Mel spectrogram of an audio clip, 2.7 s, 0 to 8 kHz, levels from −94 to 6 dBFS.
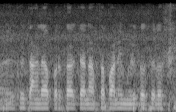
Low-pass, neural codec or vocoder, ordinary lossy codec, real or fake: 7.2 kHz; none; MP3, 64 kbps; real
